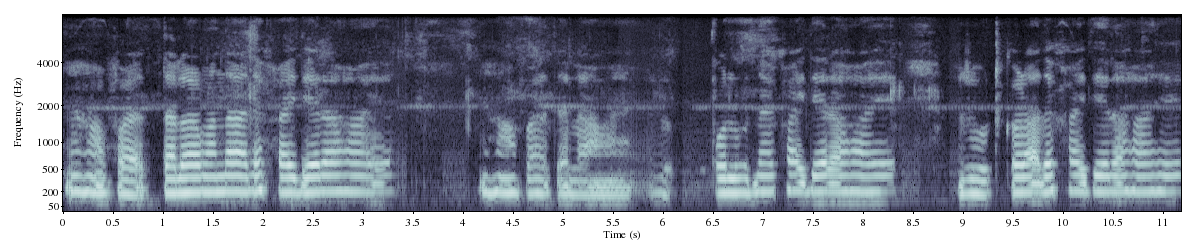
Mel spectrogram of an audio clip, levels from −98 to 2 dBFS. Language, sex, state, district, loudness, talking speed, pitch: Hindi, female, Chhattisgarh, Korba, -17 LUFS, 125 wpm, 190 Hz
